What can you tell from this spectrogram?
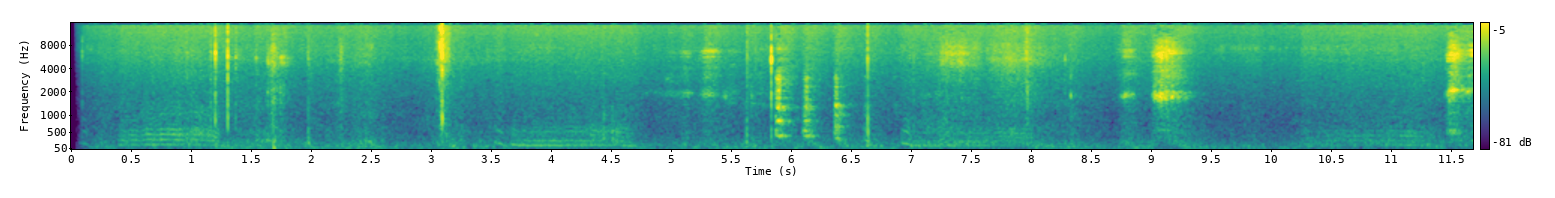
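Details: Pet cat snoring, soft harmonic purring-like snores lasting about a second each, coming in slow breaths, with small clicks and rustling sounds in between.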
